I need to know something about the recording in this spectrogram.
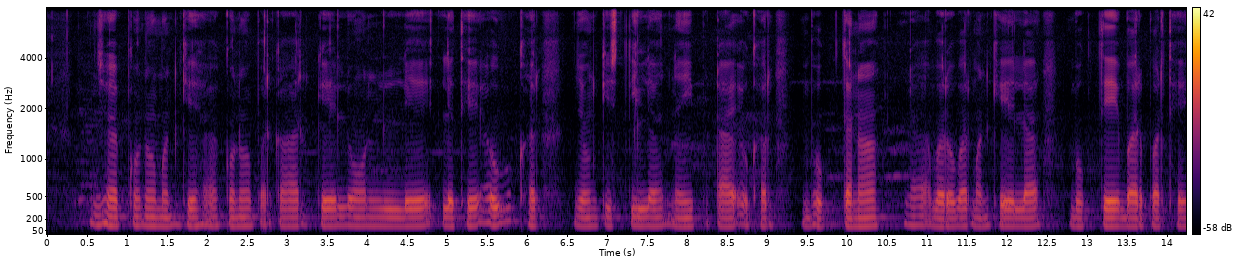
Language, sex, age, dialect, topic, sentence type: Chhattisgarhi, male, 18-24, Western/Budati/Khatahi, banking, statement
